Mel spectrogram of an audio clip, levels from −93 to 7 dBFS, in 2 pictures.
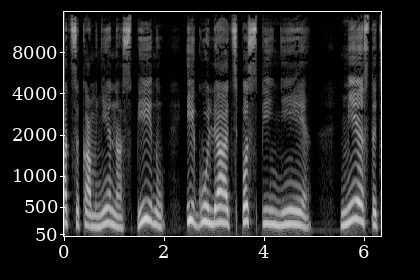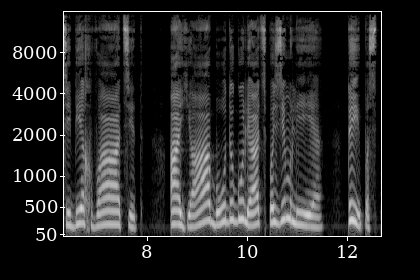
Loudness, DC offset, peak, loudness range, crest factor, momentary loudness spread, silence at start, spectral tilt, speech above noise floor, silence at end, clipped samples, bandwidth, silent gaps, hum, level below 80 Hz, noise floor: -21 LUFS; under 0.1%; -8 dBFS; 2 LU; 14 dB; 6 LU; 0 s; -5 dB/octave; 50 dB; 0.15 s; under 0.1%; 16 kHz; none; none; -70 dBFS; -70 dBFS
